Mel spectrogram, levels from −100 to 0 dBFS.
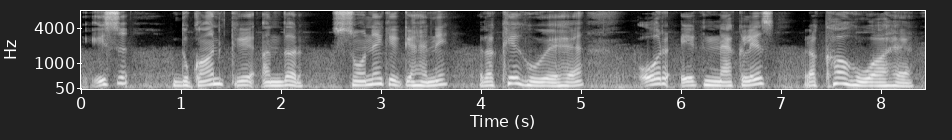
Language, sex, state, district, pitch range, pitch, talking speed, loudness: Hindi, male, Uttar Pradesh, Shamli, 135-170 Hz, 150 Hz, 115 wpm, -12 LUFS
